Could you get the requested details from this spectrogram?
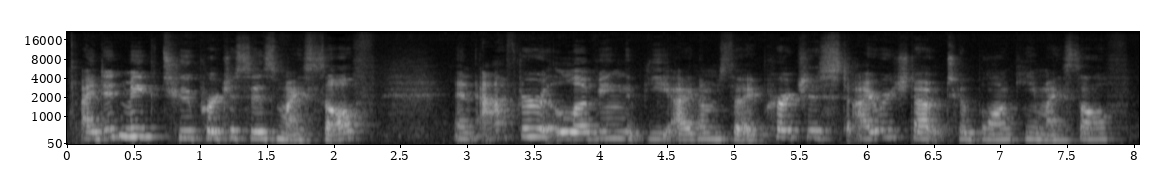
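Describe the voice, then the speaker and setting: A young woman with a fairly high voice chats through a casual clothing review. She speaks slowly and is slightly out of breath, with conversational pauses. The sound is roomy and echoey. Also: sharp tone. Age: young adult. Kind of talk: casual product review chat to camera. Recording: roomy echo, distant microphone.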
